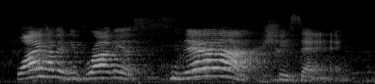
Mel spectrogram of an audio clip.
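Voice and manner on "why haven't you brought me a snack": put-on loud, high-pitched, demanding, entitled whine. Retelling a daughter playing at calling a servant: imitating whining. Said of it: "I can't tolerate that whining".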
